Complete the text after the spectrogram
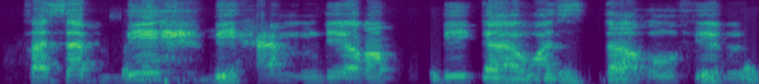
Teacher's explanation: কণ্ঠনালীর মাঝখান থেকে। আর হা উচ্চারণ করার সময় বাতাস ভরপুর বের করতে হবে।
